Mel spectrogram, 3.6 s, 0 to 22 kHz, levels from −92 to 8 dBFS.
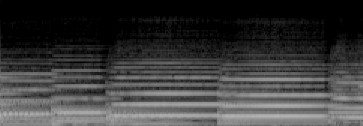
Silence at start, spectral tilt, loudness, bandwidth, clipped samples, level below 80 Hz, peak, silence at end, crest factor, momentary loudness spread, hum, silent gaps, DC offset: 0 s; -9 dB/octave; -27 LUFS; 5.2 kHz; under 0.1%; -50 dBFS; -16 dBFS; 0 s; 12 dB; 6 LU; none; none; under 0.1%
